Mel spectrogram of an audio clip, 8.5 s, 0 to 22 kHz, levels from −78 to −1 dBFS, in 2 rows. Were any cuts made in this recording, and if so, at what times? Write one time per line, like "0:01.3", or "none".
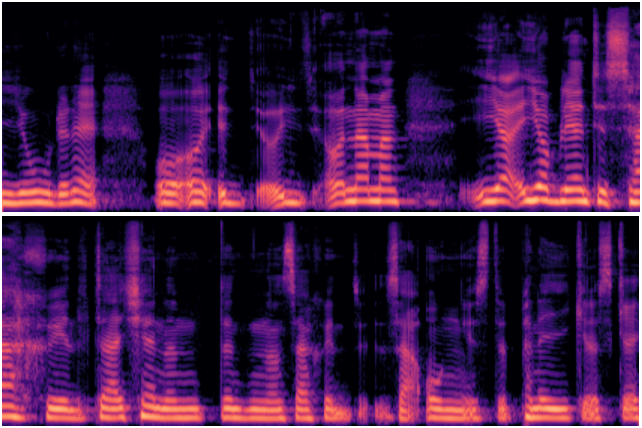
none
